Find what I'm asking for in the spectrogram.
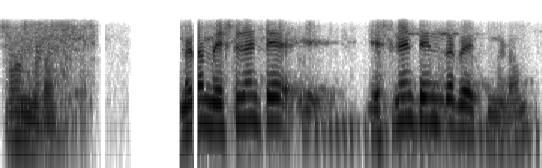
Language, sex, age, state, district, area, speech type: Kannada, male, 18-30, Karnataka, Chitradurga, rural, conversation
